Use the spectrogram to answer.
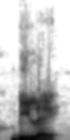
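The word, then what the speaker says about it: !Xobile: was dealing the cards his name was spelled like exclamation mark x o b i l e the dude's name was Bay he's like dude had a click in his name it was Bay and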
